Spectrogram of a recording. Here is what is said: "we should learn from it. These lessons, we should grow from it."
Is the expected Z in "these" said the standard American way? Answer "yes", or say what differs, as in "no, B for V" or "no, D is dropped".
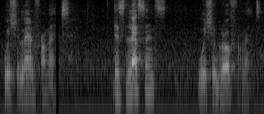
no, S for Z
